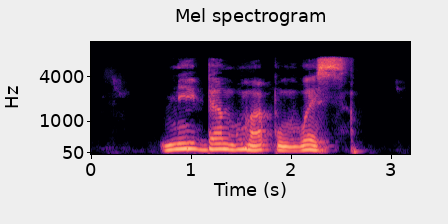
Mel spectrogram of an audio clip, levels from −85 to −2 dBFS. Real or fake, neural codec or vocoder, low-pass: fake; codec, 16 kHz, 2 kbps, FreqCodec, larger model; 7.2 kHz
